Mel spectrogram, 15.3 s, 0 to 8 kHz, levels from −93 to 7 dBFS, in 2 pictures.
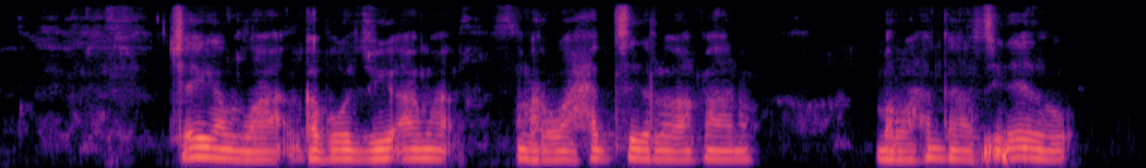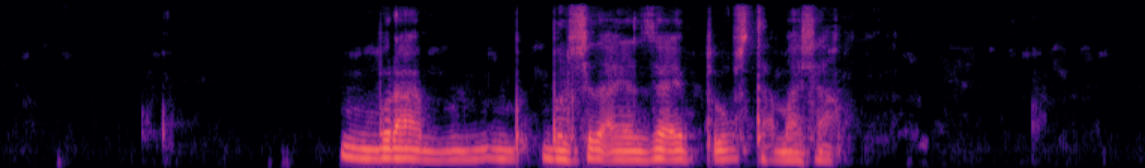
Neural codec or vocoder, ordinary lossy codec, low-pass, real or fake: codec, 16 kHz, 4.8 kbps, FACodec; none; 7.2 kHz; fake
